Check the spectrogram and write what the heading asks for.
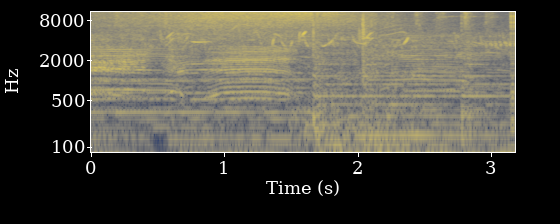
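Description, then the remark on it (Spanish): Sheep bleat continuously, several overlapping, wavering cries with a steady, full loudness and no speech over them. “Cuenta la historia que un pastor tenía 100 ovejas, a las que cuidaba todos los días, llevándolas a comer pasto y a tomar aguas tranquilas por los montes.”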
